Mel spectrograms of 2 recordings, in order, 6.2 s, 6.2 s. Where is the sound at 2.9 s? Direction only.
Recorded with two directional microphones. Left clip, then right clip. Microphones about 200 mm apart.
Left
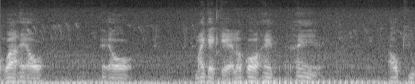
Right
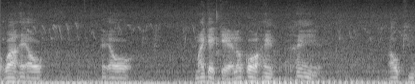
5° left (ahead or behind).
